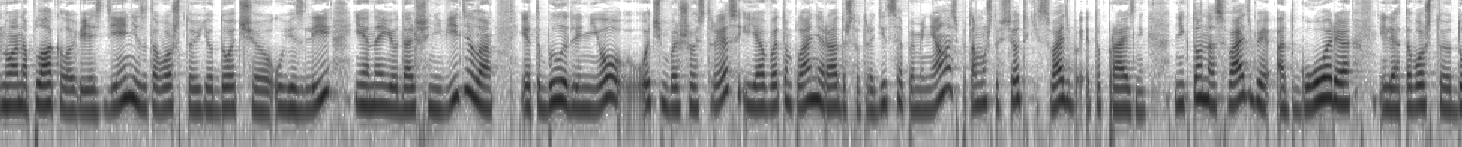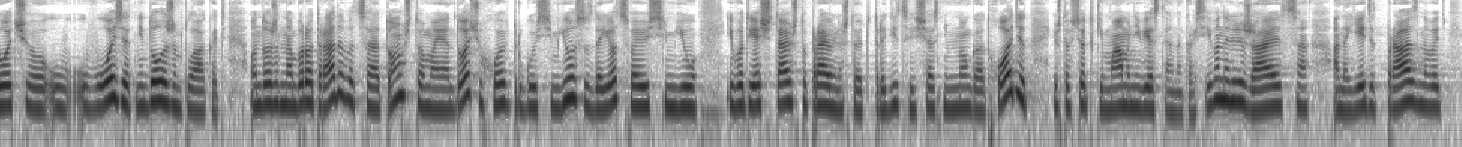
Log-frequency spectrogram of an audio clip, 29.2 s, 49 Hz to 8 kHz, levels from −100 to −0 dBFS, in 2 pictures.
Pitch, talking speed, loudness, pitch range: 205 Hz, 190 wpm, -26 LUFS, 190-225 Hz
